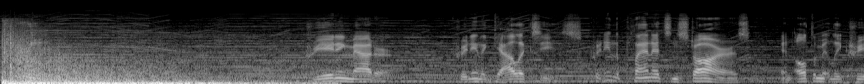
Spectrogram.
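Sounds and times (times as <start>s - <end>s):
deep explosion sound effect standing for the Big Bang: 0.0s - 3.4s
speech: 3.2s - 4.0s, 4.6s - 8.6s.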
